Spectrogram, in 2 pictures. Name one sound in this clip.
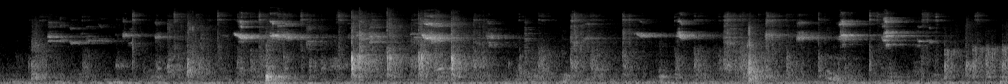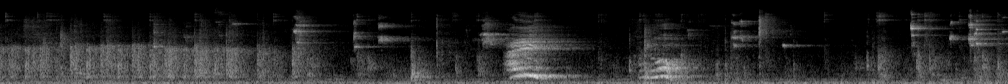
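Footsteps squeak on the hall floor.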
